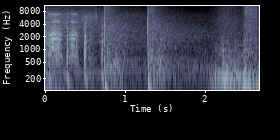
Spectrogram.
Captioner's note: laughs; gunshots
